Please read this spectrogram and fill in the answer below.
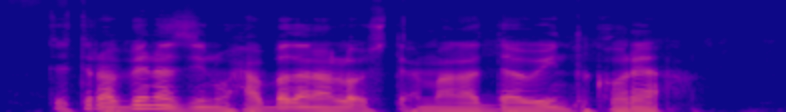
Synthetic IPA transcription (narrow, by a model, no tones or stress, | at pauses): t̪ʰɛt̪ɾɐbɛnazinwɑħɑːbɐðɐnalɔːɪst̪ʰɪʕmaːlaːd̪aːwɛjnt̪ʰɐ̥kʰɔɾɛʔɐ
